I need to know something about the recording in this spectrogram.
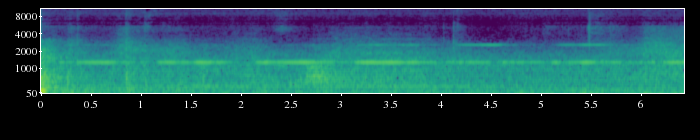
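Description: Faint high-pitched electronic beeping tone, sounding with short breaks over quiet room noise.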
